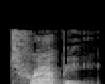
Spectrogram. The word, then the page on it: trappy: British English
